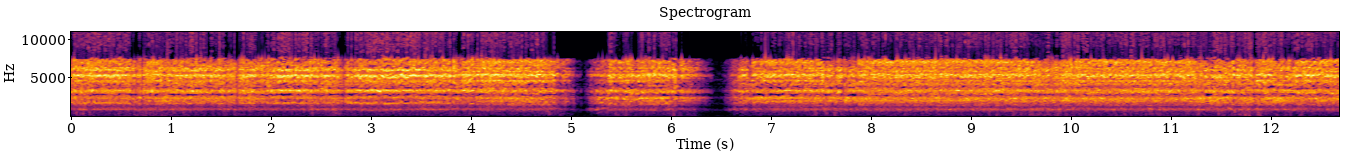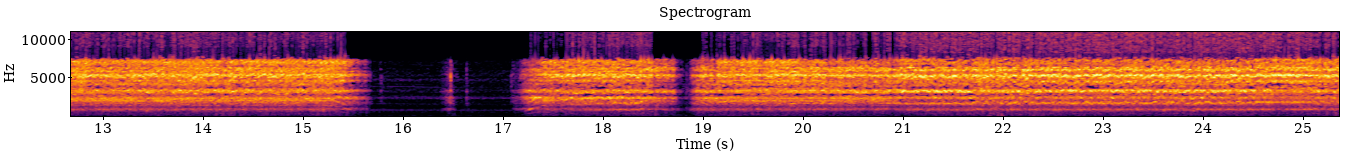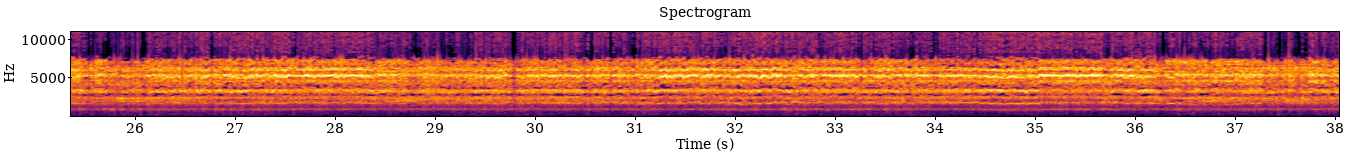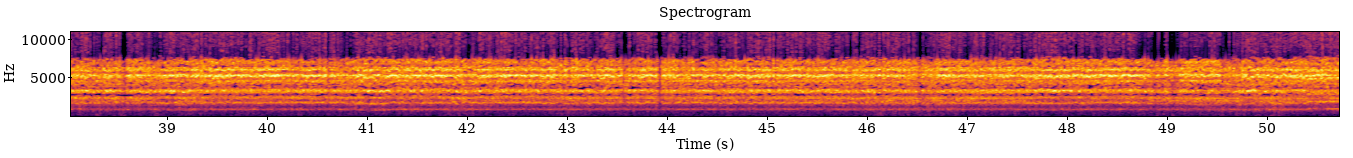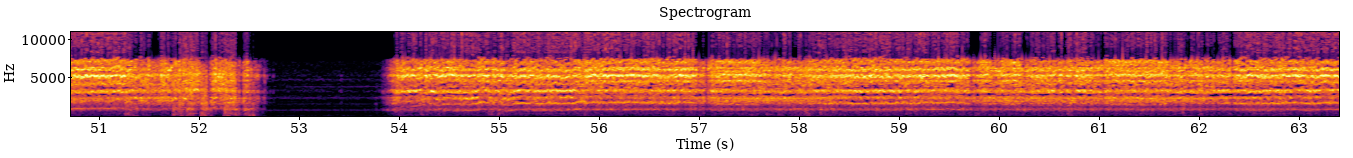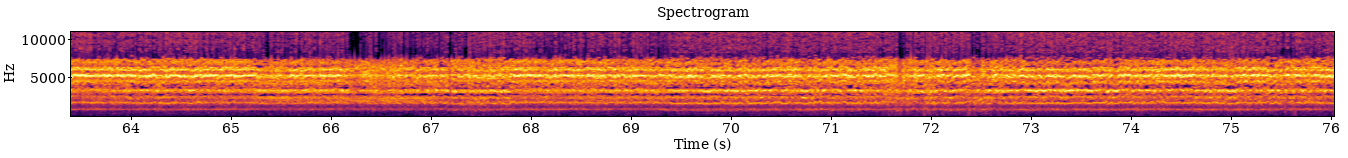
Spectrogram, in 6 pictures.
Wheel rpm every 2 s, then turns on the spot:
230, 230, 150, 130, 210, 210, 220, 160, 40, 150, 220, 210, 220, 220, 230, 230, 230, 230, 220, 230, 230, 230, 230, 230, 220, 240, 80, 170, 230, 220, 220, 220, 230, 230, 230, 210, 210, 210.
none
